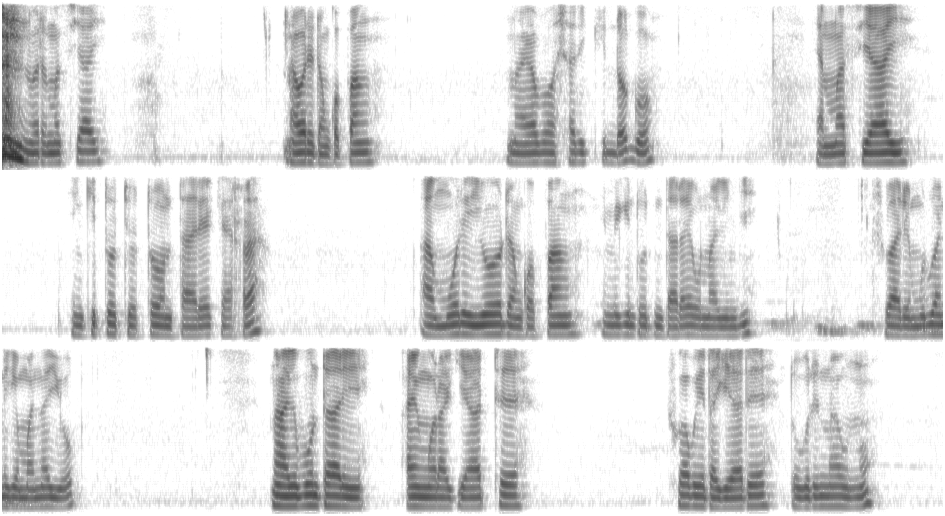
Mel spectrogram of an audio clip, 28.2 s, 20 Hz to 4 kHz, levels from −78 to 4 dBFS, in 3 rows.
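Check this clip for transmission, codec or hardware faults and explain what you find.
Nothing here needs flagging, since the audio just sounds like an ordinary phone call with nothing above about 4 kHz, which fits a G.711 mu-law link at 64 kbps.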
